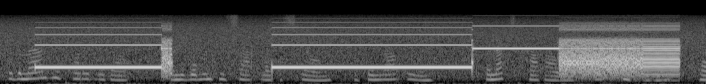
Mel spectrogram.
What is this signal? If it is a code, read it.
ZX Spectrum tape loading, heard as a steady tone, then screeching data, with speech in English.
